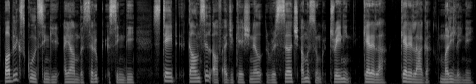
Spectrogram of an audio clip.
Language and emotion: Manipuri, neutral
